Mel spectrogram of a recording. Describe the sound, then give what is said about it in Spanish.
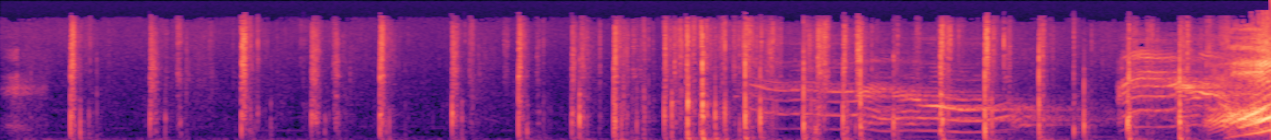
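A cat meows repeatedly as it follows a person down the stairs to the cellar of an old house, over steady footsteps going down the stairs. The meows build into a loud, drawn-out yowl at the end. “El gato me siguió mientras bajaba la escalera.”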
